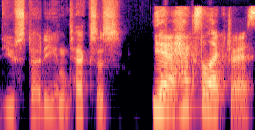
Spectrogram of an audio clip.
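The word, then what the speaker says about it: Hexalectris: And then you you study the rare actually to do it justice, can you pronounce the name of the rare orchid? you study in Texas? Yeah, hexiletris.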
